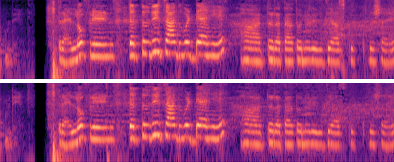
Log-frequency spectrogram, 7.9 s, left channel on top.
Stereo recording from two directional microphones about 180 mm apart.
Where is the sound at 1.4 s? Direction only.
Centre (ahead or behind).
